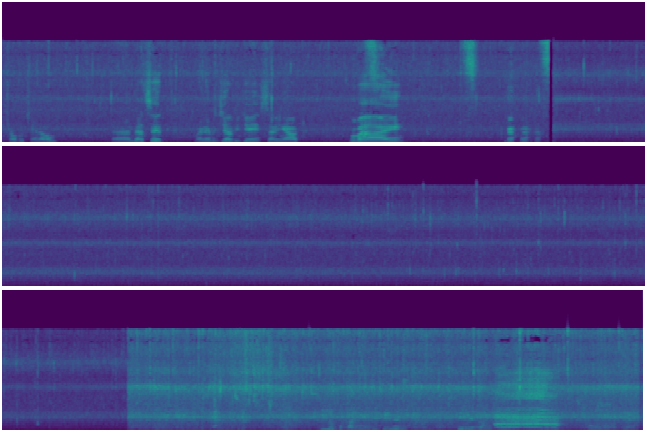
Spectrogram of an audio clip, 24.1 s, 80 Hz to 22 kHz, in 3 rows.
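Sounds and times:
faint hiss of water: 0:00.0 - 0:24.0
bright hiss: 0:17.6 - 0:24.0.

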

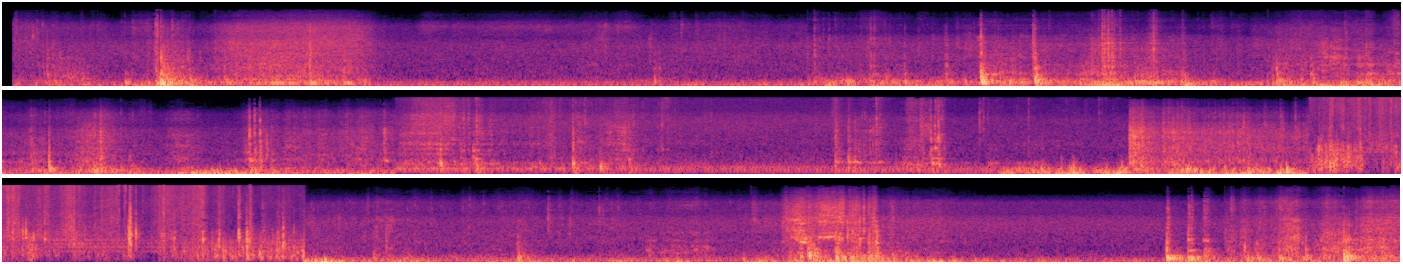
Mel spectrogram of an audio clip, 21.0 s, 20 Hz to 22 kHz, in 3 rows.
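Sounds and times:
cardboard flaps scraping and knocking: 0:04.0 - 0:10.3, 0:19.8 - 0:20.9
cardboard rustling: 0:06.0 - 0:10.4, 0:11.2 - 0:15.5.

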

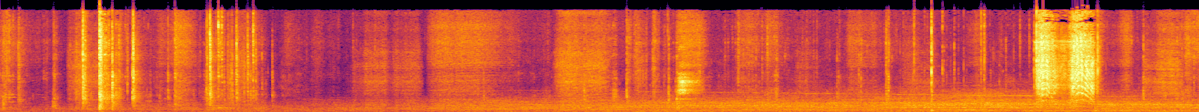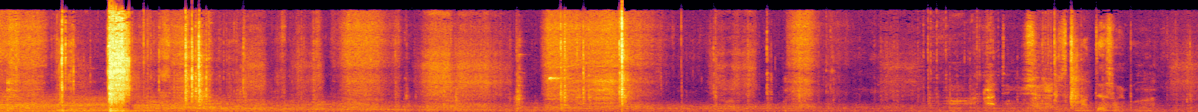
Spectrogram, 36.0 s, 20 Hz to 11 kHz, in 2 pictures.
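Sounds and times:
cable scraping on wall: 0:08.4 - 0:22.6
cordless driver whirring: 0:15.5 - 0:16.5.

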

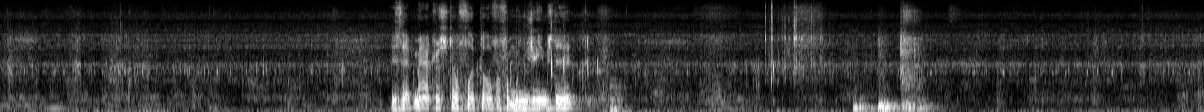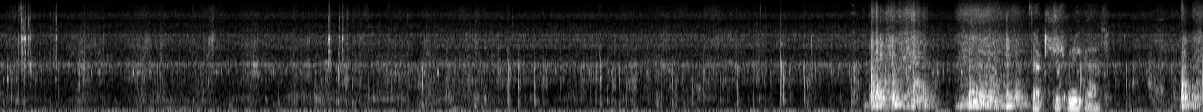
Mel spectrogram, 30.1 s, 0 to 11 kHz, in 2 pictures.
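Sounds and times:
quiet footsteps: 0:00.0 - 0:05.2, 0:06.3 - 0:25.9
steady hiss: 0:00.0 - 0:30.0
handling knocks: 0:10.6 - 0:11.8
loud thump: 0:10.6 - 0:11.8.

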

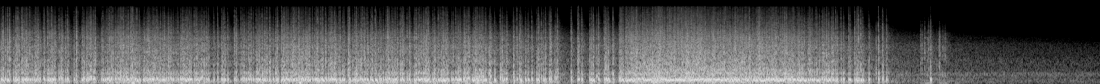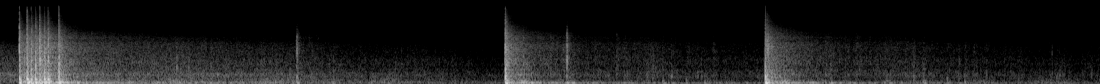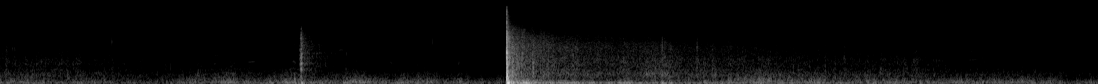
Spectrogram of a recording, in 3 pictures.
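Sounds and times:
fireworks bangs: 0:00.0 - 0:10.0, 0:11.1 - 0:15.0, 0:16.0 - 0:22.7, 0:27.1 - 0:31.6.

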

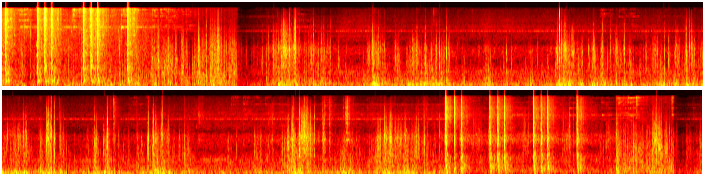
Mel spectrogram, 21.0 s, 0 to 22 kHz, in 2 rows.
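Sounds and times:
machine gun firing bursts: 0:00.0 - 0:02.5, 0:17.2 - 0:19.8
wind rumble on microphone: 0:00.0 - 0:21.0.

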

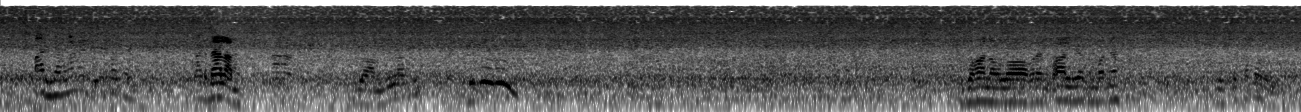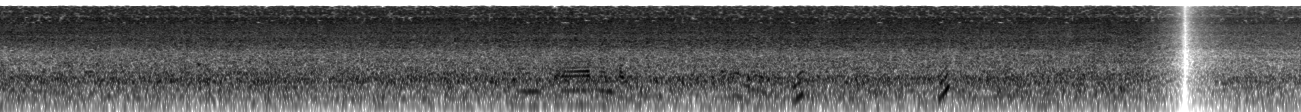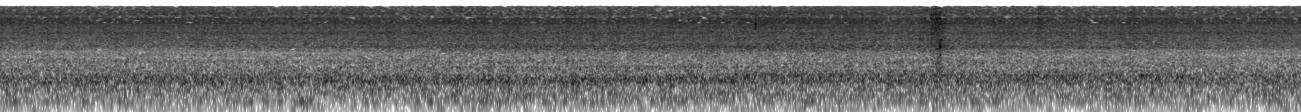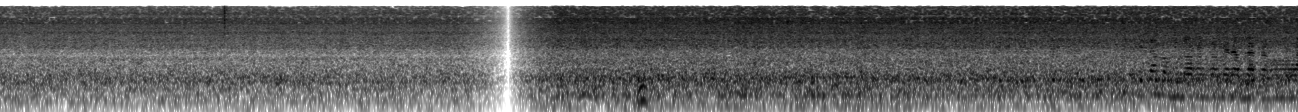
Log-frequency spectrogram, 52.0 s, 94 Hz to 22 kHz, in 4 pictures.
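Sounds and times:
waterfall rushing: 0:00.0 - 0:52.0.

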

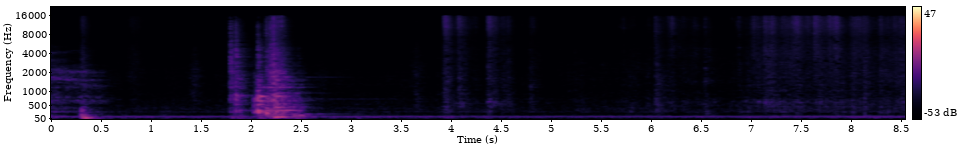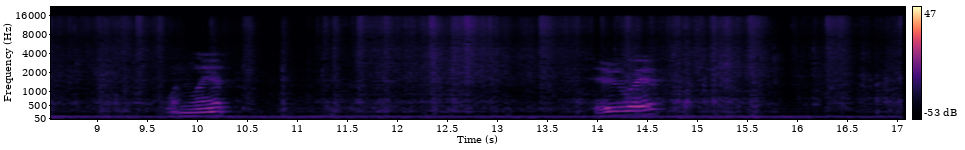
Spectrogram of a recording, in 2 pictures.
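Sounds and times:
metal pan lid clanking: 0:01.8 - 0:02.7
foil crinkling: 0:03.7 - 0:17.0.

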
